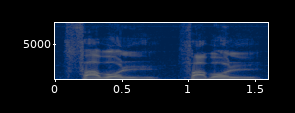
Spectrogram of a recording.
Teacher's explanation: confusión entre r y L finales de sílaba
